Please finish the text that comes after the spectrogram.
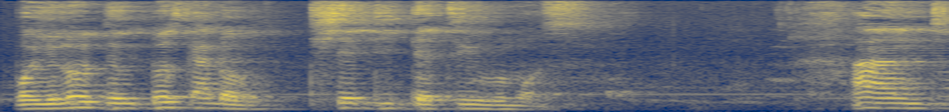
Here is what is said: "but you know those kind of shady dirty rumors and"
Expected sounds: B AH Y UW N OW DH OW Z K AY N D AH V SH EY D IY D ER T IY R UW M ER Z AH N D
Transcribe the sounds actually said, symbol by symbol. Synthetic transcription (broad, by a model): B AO Y UW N OW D OW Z K AY N D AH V SH EY D IY D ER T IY R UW M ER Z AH N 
